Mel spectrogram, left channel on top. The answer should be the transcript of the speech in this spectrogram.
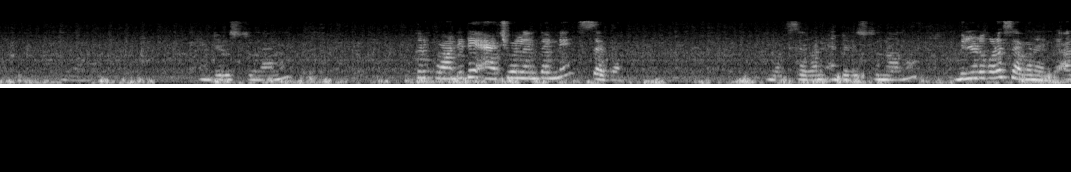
ఎంటర్ ఇస్తున్నాను. ఇక్కడ క్వాంటిటీ యాక్చువల్ ఎంత అండి, 7 ఎంటర్ ఇస్తున్నాను. బిల్లుడు కూడా 7 అండి,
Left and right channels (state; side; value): silent; right; 56 dB below the other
